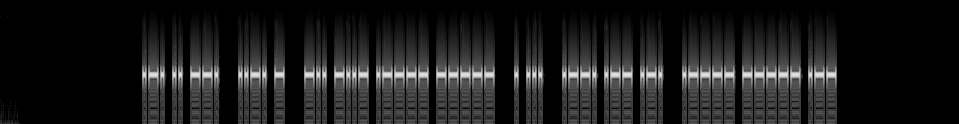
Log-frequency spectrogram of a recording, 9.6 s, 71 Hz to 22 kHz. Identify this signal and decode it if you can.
Morse code, heard as a keyed tone, about 40 wpm, 700 Hz. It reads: RIG FT DX10 ES PWR 10W
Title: Practice QSO - Exchange 2 - Info - 40wpm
